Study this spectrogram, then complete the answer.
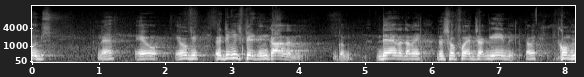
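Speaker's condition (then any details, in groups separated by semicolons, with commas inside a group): Cerebral palsy; from extreme premature birth, physical disability; age 31, near-normal functioning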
